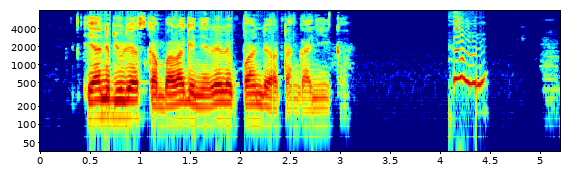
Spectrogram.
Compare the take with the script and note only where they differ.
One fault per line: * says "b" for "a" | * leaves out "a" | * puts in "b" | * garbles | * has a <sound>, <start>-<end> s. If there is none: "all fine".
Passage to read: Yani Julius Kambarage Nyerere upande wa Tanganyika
* has a laugh, 4.1-4.5 s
